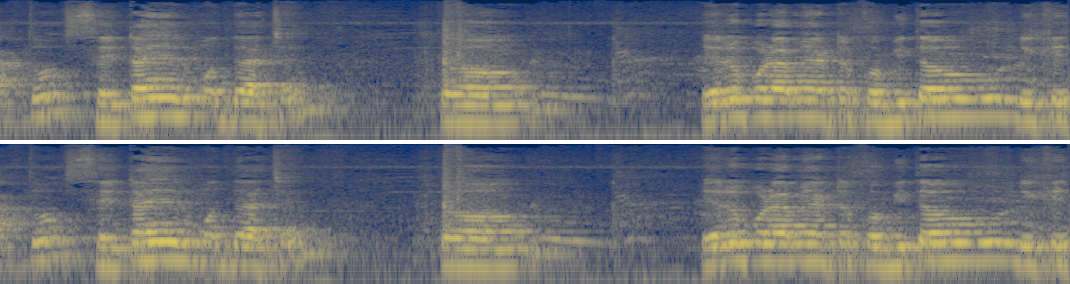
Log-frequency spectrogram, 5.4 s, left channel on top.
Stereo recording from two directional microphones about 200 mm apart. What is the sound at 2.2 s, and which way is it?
Speech, 50° right (ahead or behind).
